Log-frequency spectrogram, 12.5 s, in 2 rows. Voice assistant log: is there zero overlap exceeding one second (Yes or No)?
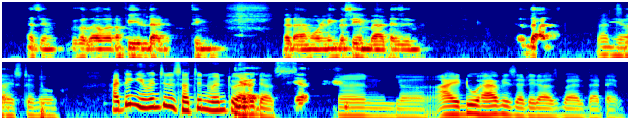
Yes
